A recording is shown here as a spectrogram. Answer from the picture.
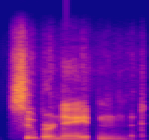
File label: "supernatant", American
